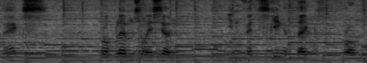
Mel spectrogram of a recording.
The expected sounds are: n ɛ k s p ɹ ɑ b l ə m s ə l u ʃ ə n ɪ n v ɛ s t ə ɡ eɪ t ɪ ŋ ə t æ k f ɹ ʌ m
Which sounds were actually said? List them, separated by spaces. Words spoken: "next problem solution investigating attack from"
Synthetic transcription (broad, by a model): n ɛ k s p ɹ ɑ b l ə m s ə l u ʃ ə n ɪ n f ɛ t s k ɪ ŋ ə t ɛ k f ɹ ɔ m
